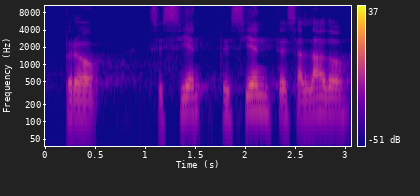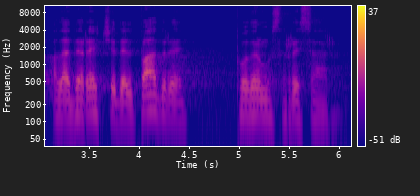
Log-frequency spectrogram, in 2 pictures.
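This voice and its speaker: At a very slow pace, a man with an English accent speaks in a dark, mellow tone at a medium pitch, his intonation fairly even. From US South, Atlanta. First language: English (speaking Spanish). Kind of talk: lecture. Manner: halting.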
